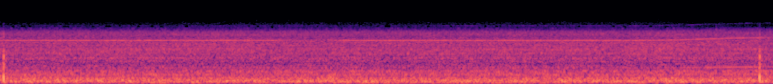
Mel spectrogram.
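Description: Jet aircraft engines running up on a runway in a flight simulator game, a loud steady broadband roar with a faint high whine, continuous and close throughout.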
